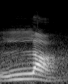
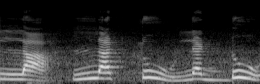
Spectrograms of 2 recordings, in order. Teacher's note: पार्श्विक व्यंजन, वायु जिह्वा के दोनों ओर से बाहर निकल जाती है। ला, जिह्वा के दोनों ओर से आपने ला बोला, तो जो जीभ थी आपकी तालू और दंत को छू रही थी, और पीछे आप अगल बगल उसे एयर मिल रही है, हवा मिल रही है, वो निकल जा रही है।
